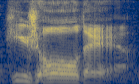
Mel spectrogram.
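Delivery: slow, drawn-out parroting; mimicking the player. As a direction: parrot it back slowly. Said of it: "in your voice".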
